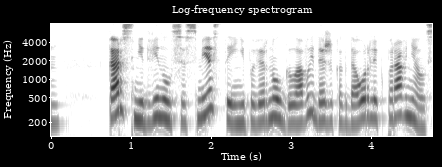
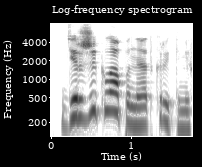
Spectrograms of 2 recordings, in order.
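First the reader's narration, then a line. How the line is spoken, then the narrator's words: Smirking grunt. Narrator (Russian): хмыкнул Вельд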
